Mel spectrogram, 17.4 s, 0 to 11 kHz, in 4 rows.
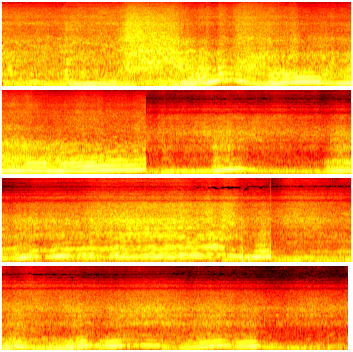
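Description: Ford Escort Mk2 rally car engine revving hard and dropping away again and again as the driver accelerates, lifts and changes gear through corners, in three separate passes joined by abrupt cuts.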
